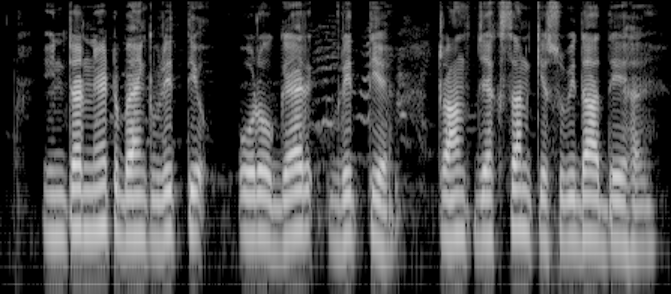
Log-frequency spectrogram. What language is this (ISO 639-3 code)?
mag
